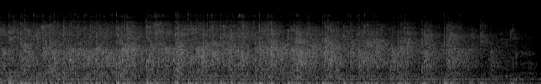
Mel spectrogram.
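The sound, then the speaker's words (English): A church audience claps their hands to thank the church's finance department staff, a dense, steady patter of many hands that holds for several seconds before starting to thin and fade toward the end, with a low hum underneath. “Come on, clap your hand.”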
